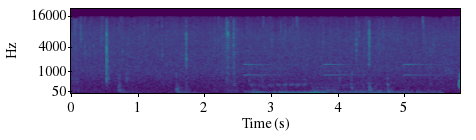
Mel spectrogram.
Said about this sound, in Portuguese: chega até a sua garagem, entra no seu carro, que não é nada muito luxuoso, apenas um carro popular que atende aos seus requisitos. Você liga o carro,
